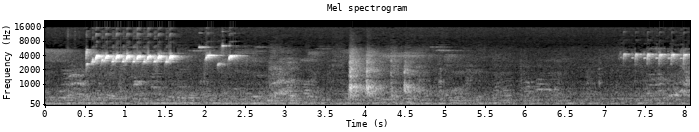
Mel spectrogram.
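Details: European goldfinch and canary mule, opening phrases for a lesson: a rapid bright trill and short notes, then scattered clicks and knocks, ending with another trill. Low hum throughout.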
